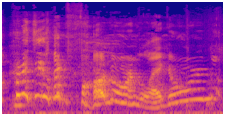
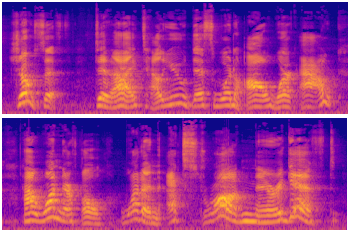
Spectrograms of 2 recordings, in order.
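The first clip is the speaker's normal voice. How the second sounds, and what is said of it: Jewish grandmother old lady voice. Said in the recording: “I'm doing, like, Jewish grandmother. Like, that's the only old lady voice I can do.”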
